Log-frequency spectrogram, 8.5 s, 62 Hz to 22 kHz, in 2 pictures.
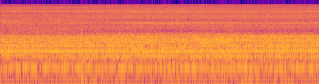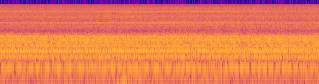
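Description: ZLRC SG906 Pro quadcopter hovering, its brushless motors and propellers giving a steady hum of several unchanging tones. A single sharp click about a second in.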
